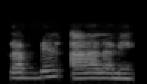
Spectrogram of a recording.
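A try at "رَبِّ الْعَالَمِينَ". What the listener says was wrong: ரா heavy பண்ணுங்க. ஐன் heavy பண்ண வேண்டாம், ரா மட்டும் ஹெவி. ரப்பில் ஆலமீன்.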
